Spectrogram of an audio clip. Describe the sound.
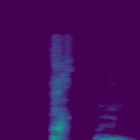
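A sneeze in two parts: a sharp, explosive burst followed by a lower, voiced tail, heard alone with silence around it.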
